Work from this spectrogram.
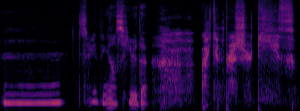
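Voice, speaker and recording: A woman chatting casually to viewers on an ASMR livestream, soft and breathy with a playful, cutesy manner, often dropping to a whisper close to the mic. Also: high-pitched, completely flat delivery, a little slow, no echo. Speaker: ASMR live streamer hosting in a virtual world. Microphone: close, sensitive streaming microphone.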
